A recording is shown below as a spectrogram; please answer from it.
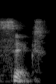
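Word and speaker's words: Sicks: like the Wyatt now Wyatt 6 is spelled SI i c KS six um and I think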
